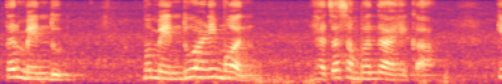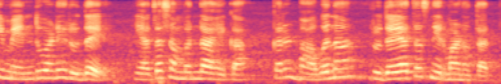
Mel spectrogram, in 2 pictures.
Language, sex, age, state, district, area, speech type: Marathi, female, 60+, Maharashtra, Pune, urban, spontaneous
